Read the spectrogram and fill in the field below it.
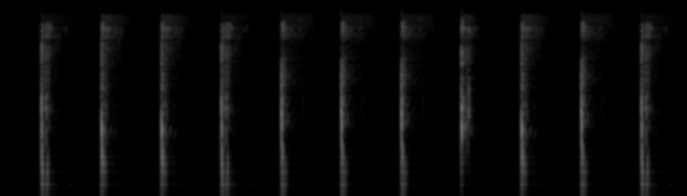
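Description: Stone blocks thud into place in a quick, even rhythm.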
